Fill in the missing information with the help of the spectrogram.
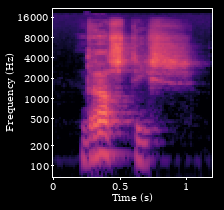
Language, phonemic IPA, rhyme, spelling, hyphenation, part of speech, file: Dutch, /ˈdrɑs.tis/, -ɑstis, drastisch, dras‧tisch, adjective, Nl-drastisch.ogg
- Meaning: drastic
